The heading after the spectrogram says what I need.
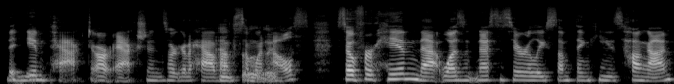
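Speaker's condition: Bilateral cleft lip and palate; congenital

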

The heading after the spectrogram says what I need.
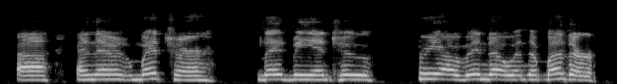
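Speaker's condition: ALS; wheelchair use when traveling

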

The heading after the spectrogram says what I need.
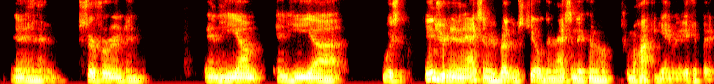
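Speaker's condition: Parkinson's; voice sometimes monotone

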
